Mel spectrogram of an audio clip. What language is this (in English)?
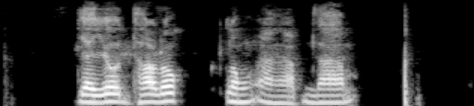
Thai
